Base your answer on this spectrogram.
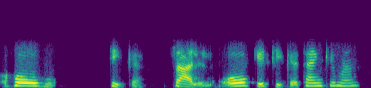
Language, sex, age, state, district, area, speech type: Marathi, female, 45-60, Maharashtra, Yavatmal, urban, conversation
